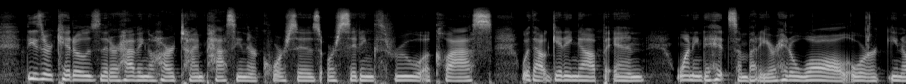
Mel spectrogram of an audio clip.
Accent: Prescott, Arizona, United States; I was born and raised in Prescott

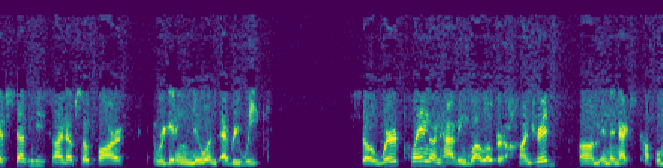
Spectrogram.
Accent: California, United States; now in Prescott, United States; We're both originally from California, so we're California refugees here in Arizona.

